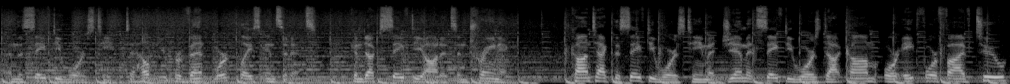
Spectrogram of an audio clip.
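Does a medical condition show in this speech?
No.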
